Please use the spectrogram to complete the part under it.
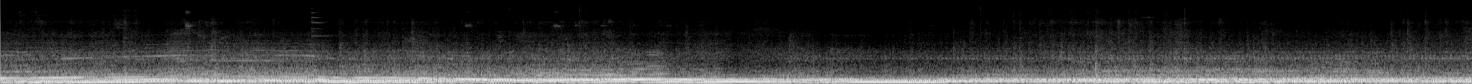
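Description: A car engine hums steadily as the car drives along, with the pitch rising and falling.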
